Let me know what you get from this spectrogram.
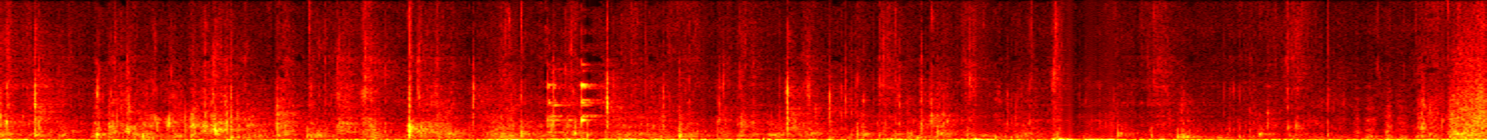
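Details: Lucky, a two-and-a-half-year-old male English-type Labrador Retriever, eats raw meat indoors. Dense, irregular crunching and wet clicking bites fill the clip, with a steady low rumble underneath.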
